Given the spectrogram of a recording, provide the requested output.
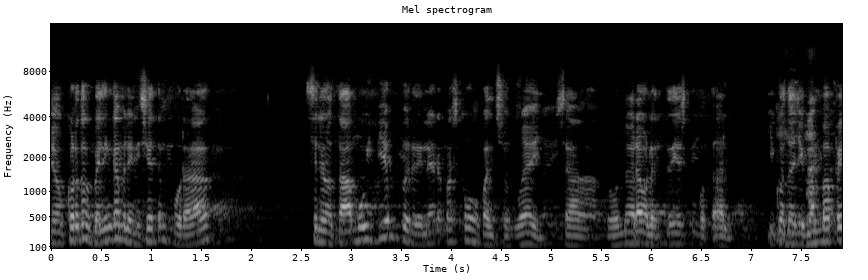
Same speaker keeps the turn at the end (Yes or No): Yes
